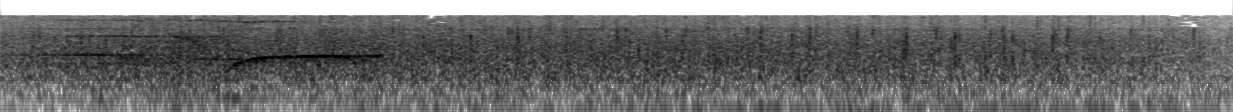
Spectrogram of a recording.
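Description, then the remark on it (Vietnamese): Sustained audience applause for two singers after their song fills the space, a dense wash of clapping that stays steady throughout, with a faint whistle rising near the start and no one speaking over it. “xin quý vị một tràng pháo tay thật lớn.”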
